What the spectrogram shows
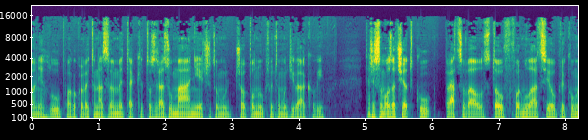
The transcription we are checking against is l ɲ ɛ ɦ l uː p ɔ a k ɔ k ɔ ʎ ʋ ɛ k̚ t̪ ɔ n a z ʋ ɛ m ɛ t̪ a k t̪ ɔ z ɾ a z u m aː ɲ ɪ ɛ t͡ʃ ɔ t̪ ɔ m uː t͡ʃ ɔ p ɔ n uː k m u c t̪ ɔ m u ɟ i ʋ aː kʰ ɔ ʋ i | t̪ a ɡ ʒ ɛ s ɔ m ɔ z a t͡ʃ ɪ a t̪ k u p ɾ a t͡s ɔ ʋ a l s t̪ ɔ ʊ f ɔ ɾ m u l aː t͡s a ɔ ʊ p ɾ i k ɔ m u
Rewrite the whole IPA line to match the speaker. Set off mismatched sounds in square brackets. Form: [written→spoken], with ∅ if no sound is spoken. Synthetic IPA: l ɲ ɛ ɦ l uː p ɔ a k ɔ k ɔ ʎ ʋ ɛ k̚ t̪ ɔ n a z ʋ ɛ m ɛ t̪ a k t̪ ɔ z ɾ a z u m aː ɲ ɪ ɛ t͡ʃ ɔ t̪ ɔ m [uː→u] t͡ʃ ɔ p ɔ n uː k [m→n] u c t̪ ɔ m u ɟ i ʋ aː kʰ ɔ ʋ i | t̪ a ɡ ʒ ɛ s ɔ m ɔ z a t͡ʃ ɪ a t̪ k u p ɾ a t͡s ɔ ʋ a l s t̪ ɔ ʊ f ɔ ɾ m u l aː t͡s [a→i] ɔ ʊ p ɾ i k ɔ m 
